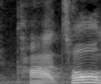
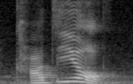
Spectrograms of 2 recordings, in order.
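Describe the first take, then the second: First: It is said as two syllables, contracted. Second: It is said with three separate syllables. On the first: "줄이면 가저가 되고" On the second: "가지어 줄이면"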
